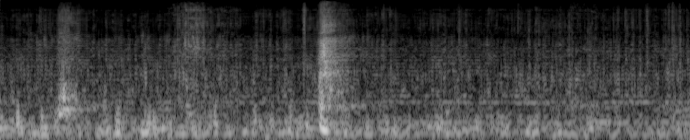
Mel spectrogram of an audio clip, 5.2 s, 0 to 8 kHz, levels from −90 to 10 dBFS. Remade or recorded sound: remade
